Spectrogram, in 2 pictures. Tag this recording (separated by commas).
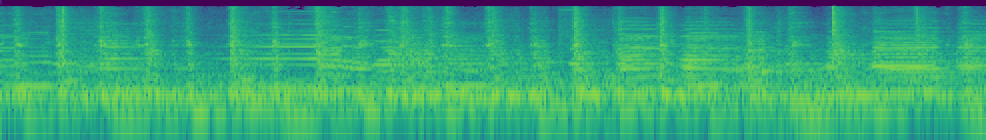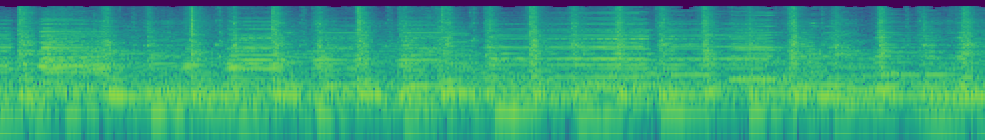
Accordion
